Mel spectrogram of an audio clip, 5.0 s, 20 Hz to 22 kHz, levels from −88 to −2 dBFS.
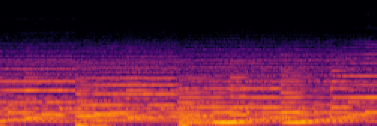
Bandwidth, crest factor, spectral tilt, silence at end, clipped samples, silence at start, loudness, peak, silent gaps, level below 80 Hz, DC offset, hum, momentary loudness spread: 6 kHz; 12 dB; -9.5 dB/octave; 0 s; under 0.1%; 0 s; -25 LUFS; -12 dBFS; none; -38 dBFS; under 0.1%; none; 5 LU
